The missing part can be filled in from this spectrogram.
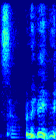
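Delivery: high, whispered voice full of disbelief. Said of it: "I'm like".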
